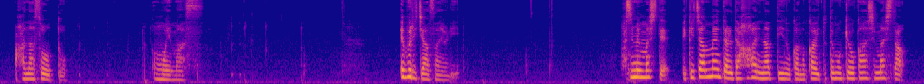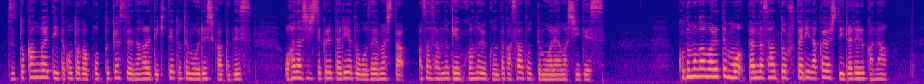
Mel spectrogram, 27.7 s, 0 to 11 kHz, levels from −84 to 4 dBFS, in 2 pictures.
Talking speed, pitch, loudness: 335 characters per minute, 210 Hz, -24 LUFS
